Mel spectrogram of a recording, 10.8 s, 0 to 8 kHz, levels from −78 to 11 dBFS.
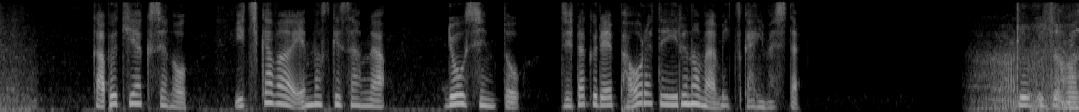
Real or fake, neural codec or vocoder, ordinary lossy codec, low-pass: fake; codec, 24 kHz, 0.9 kbps, WavTokenizer, medium speech release version 2; none; 7.2 kHz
